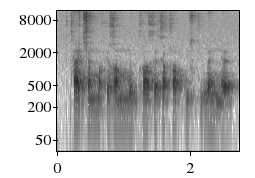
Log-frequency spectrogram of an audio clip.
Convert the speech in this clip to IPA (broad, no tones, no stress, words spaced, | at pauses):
kʰat͡ɕʰɐ mːɒhyʁɒmːəw kʰɒxɐ xyqʰɒpːyskʰi wɐnːɐ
